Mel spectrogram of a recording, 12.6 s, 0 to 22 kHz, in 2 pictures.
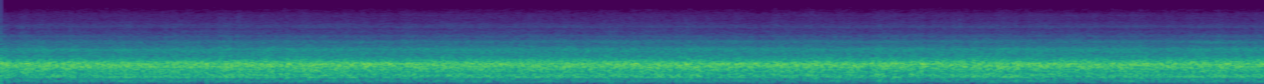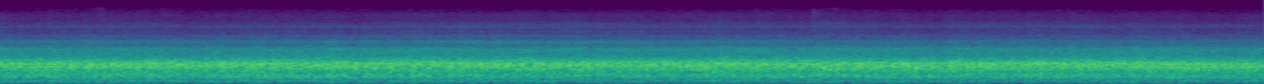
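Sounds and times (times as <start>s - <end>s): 
linear motor aluminium subway train roar heard from inside a car: 0.0s - 12.6s.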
